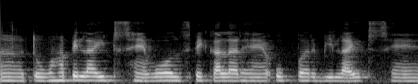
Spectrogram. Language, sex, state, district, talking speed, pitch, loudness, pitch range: Hindi, female, Bihar, Patna, 200 wpm, 175 Hz, -17 LUFS, 170-180 Hz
